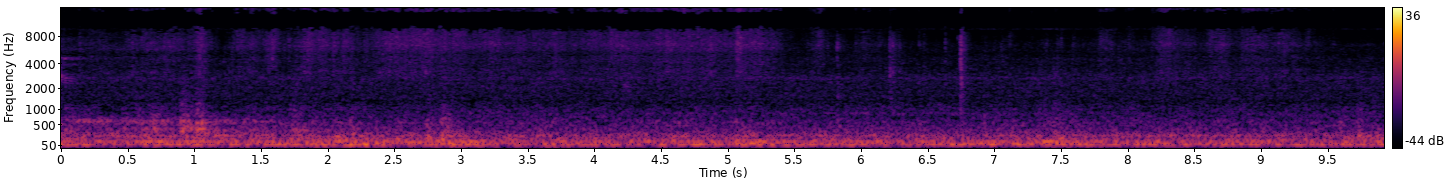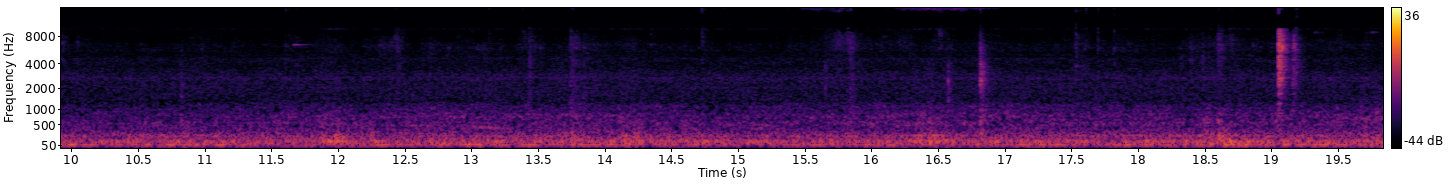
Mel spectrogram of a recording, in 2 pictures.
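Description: Steady low rumble of a Nozomi Shinkansen bullet train running, heard from inside the passenger cabin, with a few faint clicks.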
